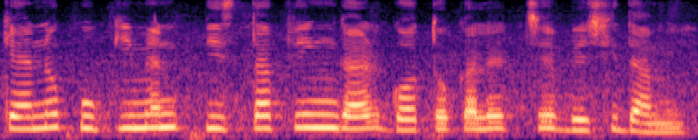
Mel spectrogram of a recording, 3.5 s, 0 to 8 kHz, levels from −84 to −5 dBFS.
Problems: none marked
